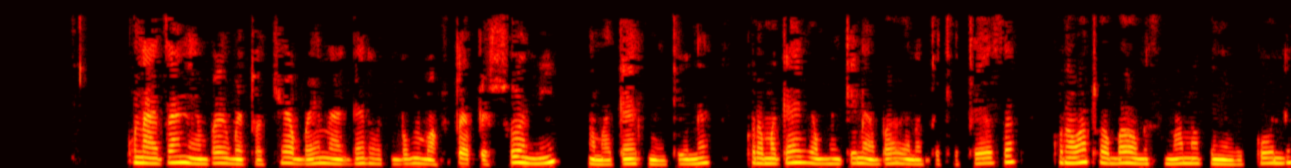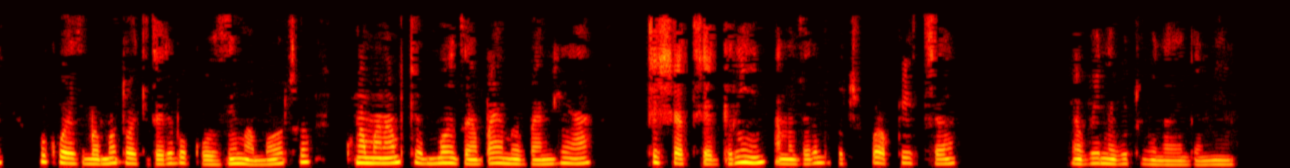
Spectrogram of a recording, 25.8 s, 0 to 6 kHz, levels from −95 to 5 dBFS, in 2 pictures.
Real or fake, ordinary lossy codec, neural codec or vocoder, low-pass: real; MP3, 24 kbps; none; 5.4 kHz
